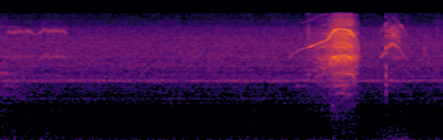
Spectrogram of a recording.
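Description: Quiet room tone with a faint steady hiss, broken about three seconds in by one brief high-pitched rising squeak, with a smaller one just before the end.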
